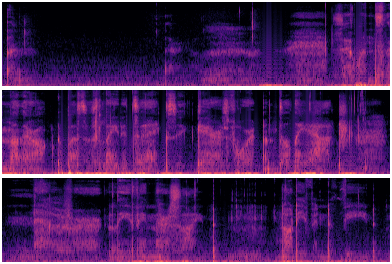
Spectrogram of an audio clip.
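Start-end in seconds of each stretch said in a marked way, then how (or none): none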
